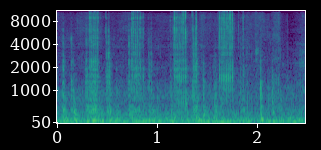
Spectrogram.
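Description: Ratchet on a 3/8 extension loosening the transmission fill plug on a Kia Sorento, giving a run of quick, close mechanical clicks and metallic rattling with a few sharper ticks, no voices.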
